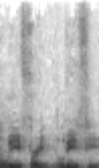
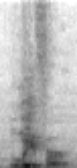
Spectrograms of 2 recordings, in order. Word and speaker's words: Leafy: YouTube permanently bans controversial creator Leafy is here. Couldn't even get his name right. Leafer. Who is Leafer?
